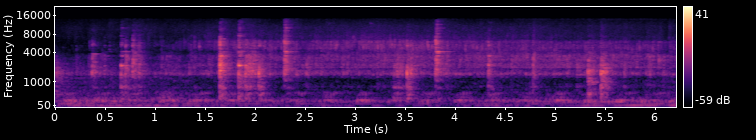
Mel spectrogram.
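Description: Chopped green chillies and cumin sizzling in hot oil in a kadhai, with a steel spoon stirring them and clinking against the pan every second or so.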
